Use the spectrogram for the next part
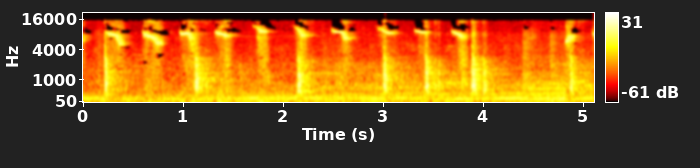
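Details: Squirrel call played as a hunting lure in Indonesia. Shrill chips sweep downward, spaced a bit under half a second apart, with a faint low hum beneath.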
